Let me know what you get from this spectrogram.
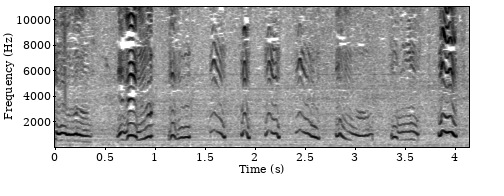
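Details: Two female Pekingese puppies whining: a run of short, high, arching whimpers and yips, each bending up then down, coming roughly every quarter to half second with brief pauses.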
